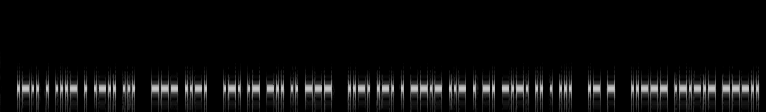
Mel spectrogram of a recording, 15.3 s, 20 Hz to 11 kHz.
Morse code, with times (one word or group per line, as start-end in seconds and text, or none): 0.3-2.7 LEVELS
3.0-4.1 OF
4.5-6.6 RADIO
7.0-11.4 FREQUENCIES
11.8-12.3 AT
12.6-15.2 2.8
